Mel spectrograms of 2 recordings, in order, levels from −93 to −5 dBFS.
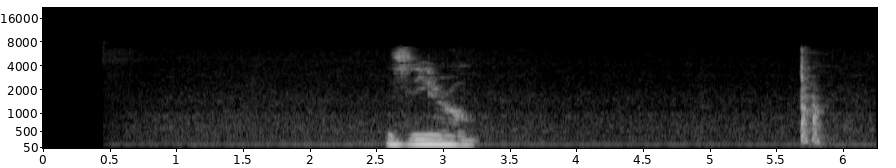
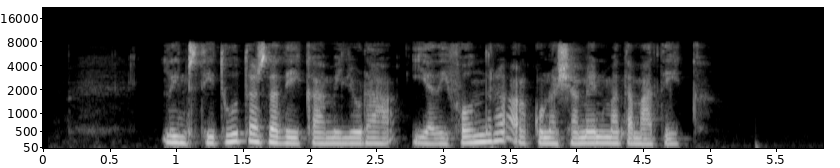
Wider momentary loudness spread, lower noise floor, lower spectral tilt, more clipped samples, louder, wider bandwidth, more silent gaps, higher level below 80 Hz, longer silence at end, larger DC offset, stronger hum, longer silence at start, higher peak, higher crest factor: first, 23 LU vs 8 LU; about the same, -68 dBFS vs -66 dBFS; first, -7 dB/octave vs -5 dB/octave; neither; second, -32 LUFS vs -28 LUFS; second, 7 kHz vs 8.2 kHz; neither; second, -76 dBFS vs -62 dBFS; second, 0.4 s vs 0.95 s; neither; neither; first, 2.55 s vs 0.9 s; second, -18 dBFS vs -12 dBFS; about the same, 20 dB vs 18 dB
